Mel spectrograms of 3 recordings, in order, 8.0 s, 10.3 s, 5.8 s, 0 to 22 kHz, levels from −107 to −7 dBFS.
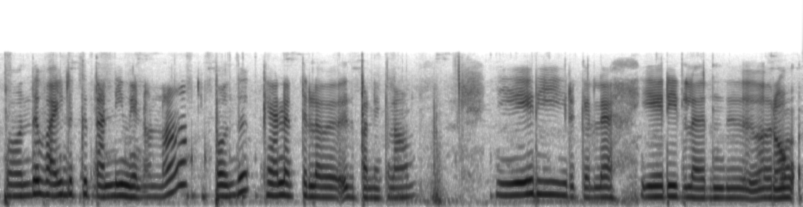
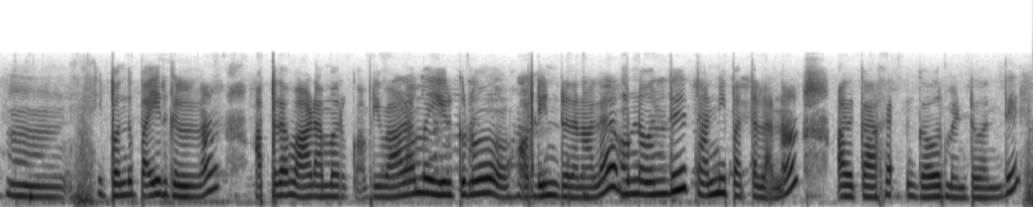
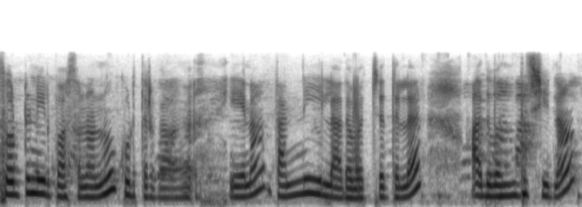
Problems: none marked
